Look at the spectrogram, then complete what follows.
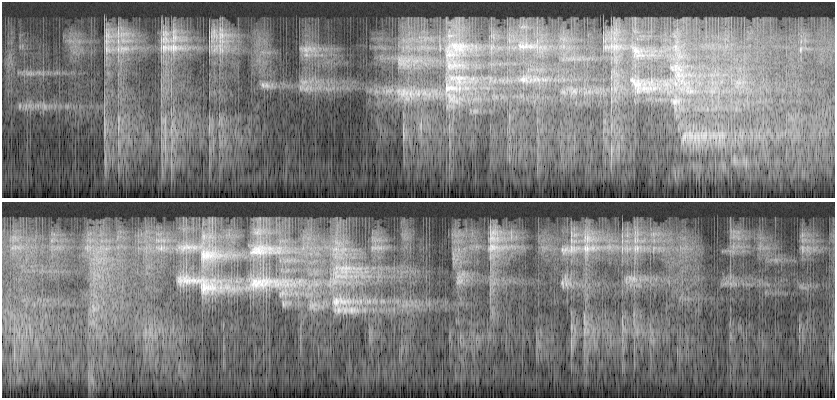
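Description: Table tennis ball being played in a rally, a string of short sharp ticks as it is struck by the paddles and bounces on the table.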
